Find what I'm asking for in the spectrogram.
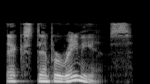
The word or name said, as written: extemporaneous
